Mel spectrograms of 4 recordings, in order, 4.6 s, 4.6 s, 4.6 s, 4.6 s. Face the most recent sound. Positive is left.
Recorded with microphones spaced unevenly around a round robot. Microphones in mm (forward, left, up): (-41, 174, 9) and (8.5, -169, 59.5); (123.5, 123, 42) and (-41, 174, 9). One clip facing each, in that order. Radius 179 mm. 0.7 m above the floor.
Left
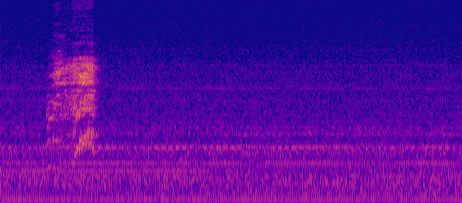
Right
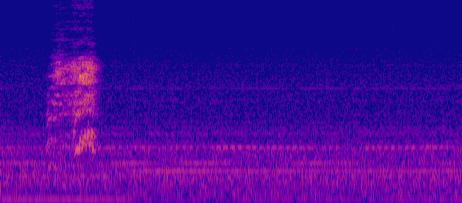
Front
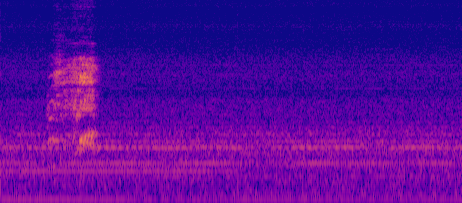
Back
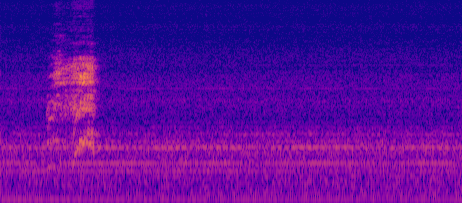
turn(degrees=170)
